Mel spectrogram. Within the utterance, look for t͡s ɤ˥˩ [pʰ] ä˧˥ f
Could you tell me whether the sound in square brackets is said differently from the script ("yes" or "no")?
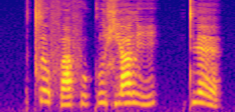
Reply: yes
